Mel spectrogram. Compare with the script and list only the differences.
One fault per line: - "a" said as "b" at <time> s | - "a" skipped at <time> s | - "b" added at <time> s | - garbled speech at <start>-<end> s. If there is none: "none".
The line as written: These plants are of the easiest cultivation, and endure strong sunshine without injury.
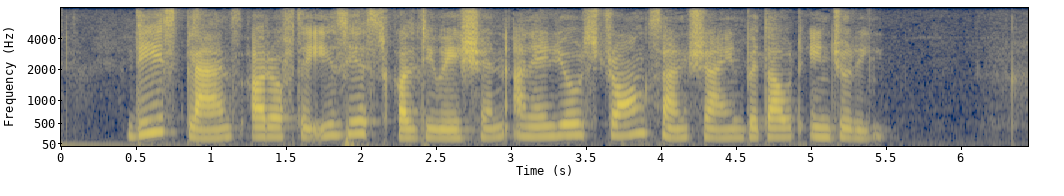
none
